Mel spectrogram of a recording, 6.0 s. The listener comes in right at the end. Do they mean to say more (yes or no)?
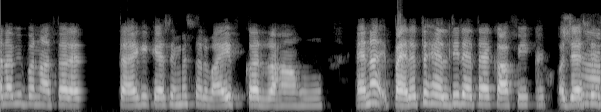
no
